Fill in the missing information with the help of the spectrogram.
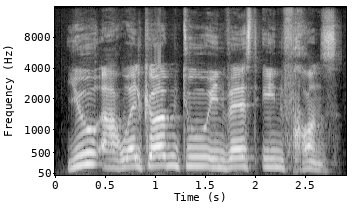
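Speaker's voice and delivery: slow English with French Rs in "are" and "France"; mimicked French accent. Shown as a demonstration. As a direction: parody a French speaker's English, word by word. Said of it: "c'est pas du tout le même R qu'en français".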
